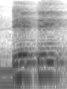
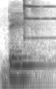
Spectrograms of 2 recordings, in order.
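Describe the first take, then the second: First: The word ends with an extra vowel sound. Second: The word ends on the t sound. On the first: The speaker calls it wrong. "ಅಂತ ಹೇಳಲ್ಲ" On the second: The speaker calls it right. "ಅಂತ ಹೇಳ್ತೀವಿ. It is ಸೈಲೆಂಟ್"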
